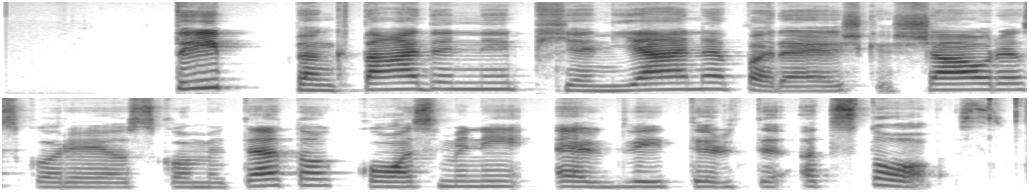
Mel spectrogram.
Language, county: Lithuanian, Utena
